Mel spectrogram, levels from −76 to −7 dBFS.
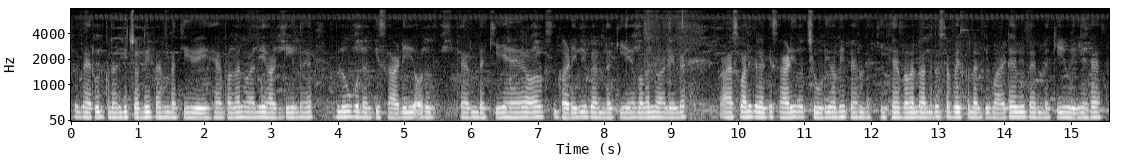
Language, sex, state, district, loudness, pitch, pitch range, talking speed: Hindi, male, Chandigarh, Chandigarh, -16 LUFS, 130 Hz, 125-135 Hz, 195 wpm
